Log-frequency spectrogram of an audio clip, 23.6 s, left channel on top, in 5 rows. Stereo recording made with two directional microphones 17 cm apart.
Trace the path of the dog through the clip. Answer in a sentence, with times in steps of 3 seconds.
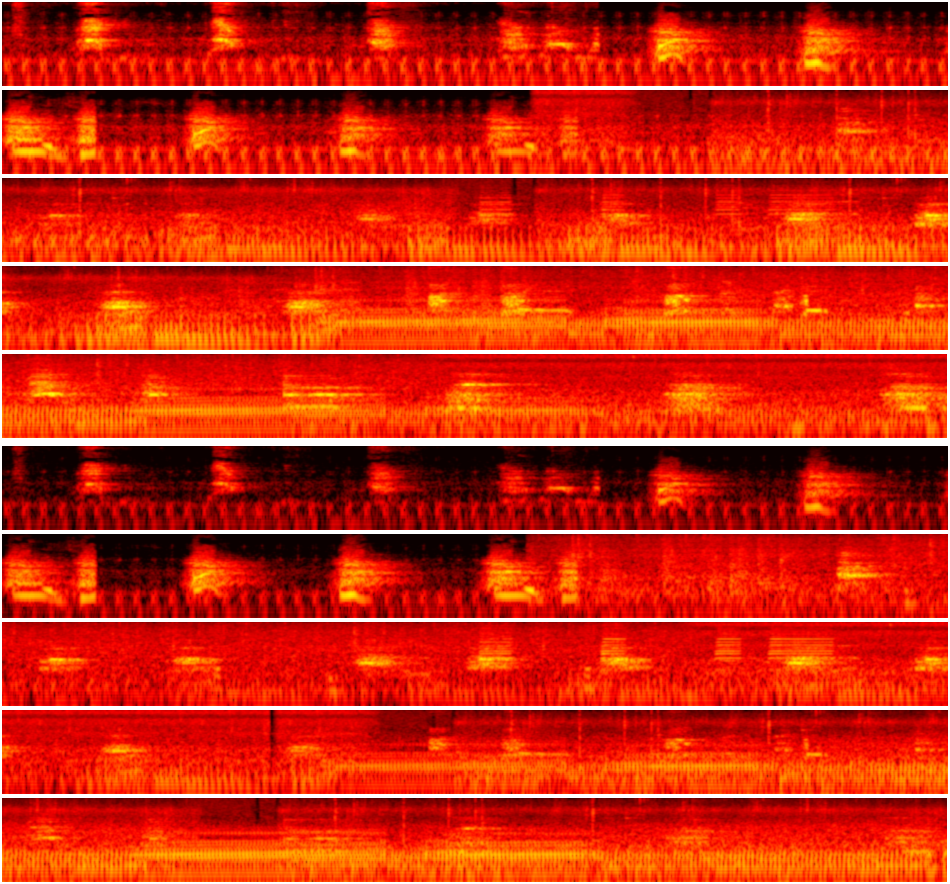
You can hear the dog on the left from 0 s, on the right from 6 s, in the centre from 12 s and on the left from 15 s.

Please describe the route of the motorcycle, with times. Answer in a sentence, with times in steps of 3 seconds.
You can hear the motorcycle on the left from 0 s, in the centre from 18 s and on the right from 21 s.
